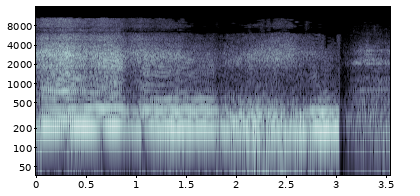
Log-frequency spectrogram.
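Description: A Vauxhall Chevette rally car drives a hairpin-laden stage at the Dixies Challenge, its engine revving hard and close with steady high-pitched tone, easing briefly, then cutting off abruptly near the end.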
